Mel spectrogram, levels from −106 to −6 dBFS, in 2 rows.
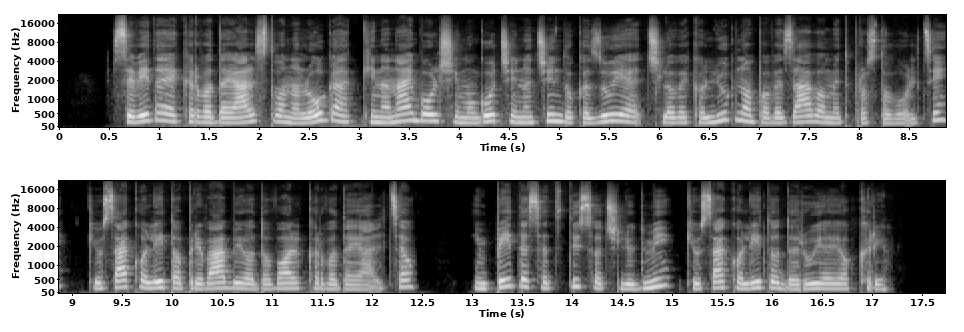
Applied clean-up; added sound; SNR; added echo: neural mask model Resemble Enhance denoiser.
